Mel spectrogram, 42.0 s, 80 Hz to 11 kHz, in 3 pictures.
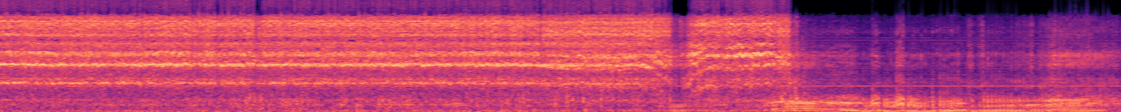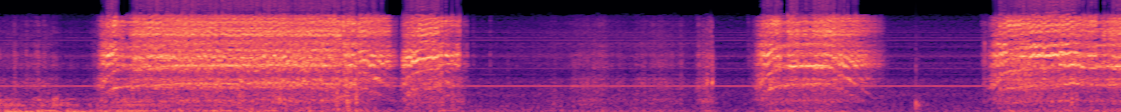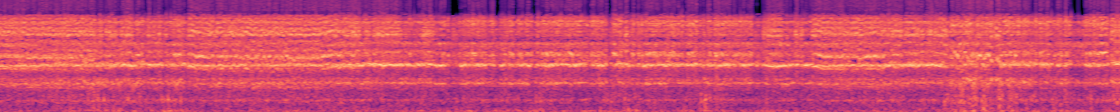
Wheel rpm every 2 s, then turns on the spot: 230, 240, 230, 230, 160, 30, 10, 30, 200, 120, 20, 30, 60, 120, 220, 220, 230, 230, 230, 220, 230.
12-14 18-22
